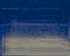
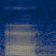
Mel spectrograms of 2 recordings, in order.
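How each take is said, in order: First: The word has a full, strong vowel. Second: The word is reduced to a schwa. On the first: The speaker calls it wrong. "We don't say are" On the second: The speaker calls it right. "we say uh"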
